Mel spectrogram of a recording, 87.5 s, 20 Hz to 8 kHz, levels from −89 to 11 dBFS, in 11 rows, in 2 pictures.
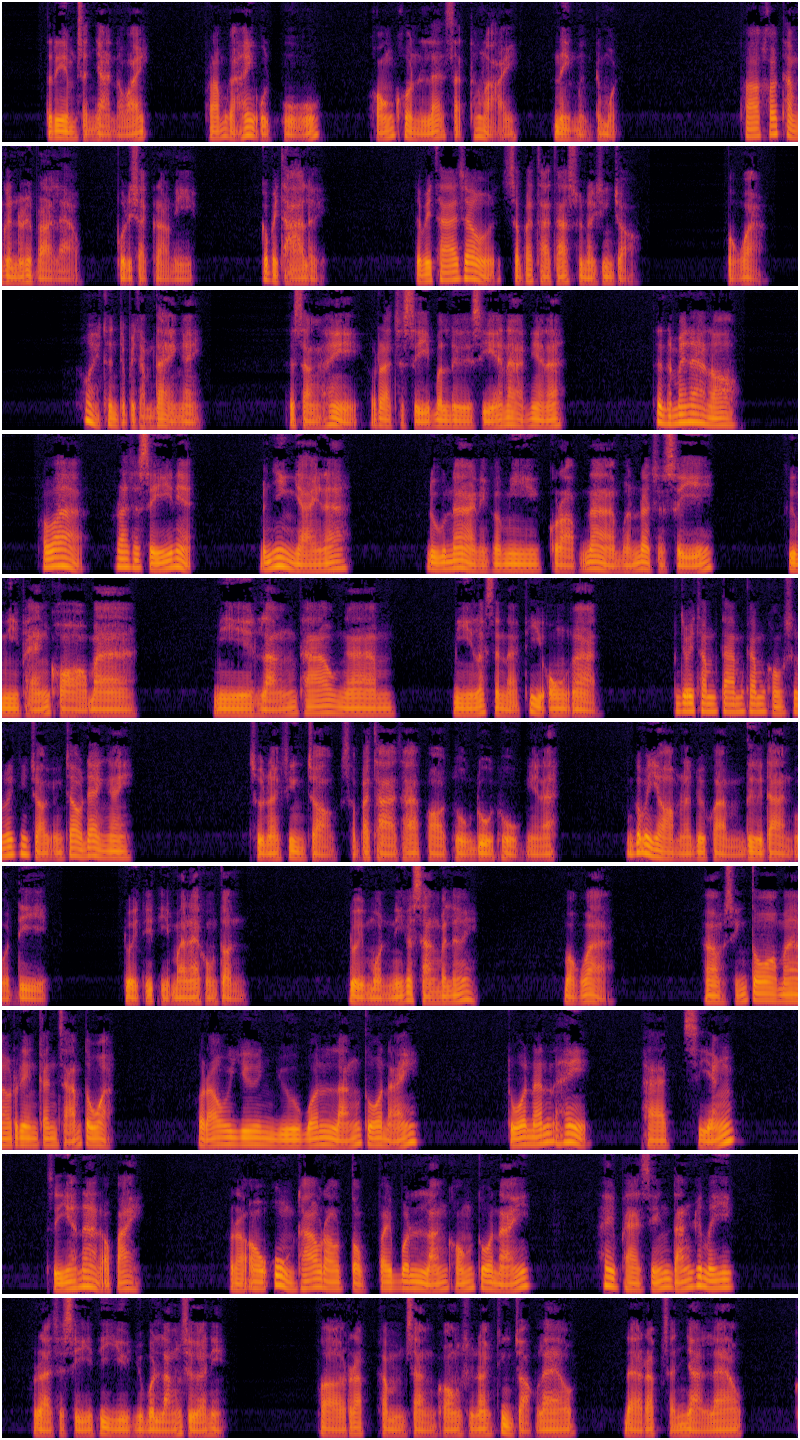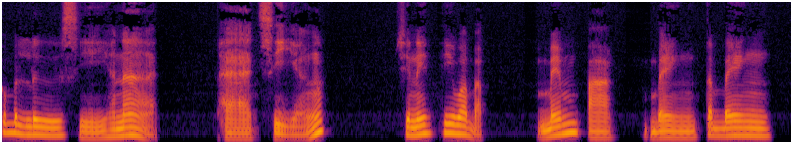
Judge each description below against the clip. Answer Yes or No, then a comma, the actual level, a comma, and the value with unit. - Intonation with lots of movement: Yes, wide, 6.0 semitones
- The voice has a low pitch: Yes, very low, 85 Hz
